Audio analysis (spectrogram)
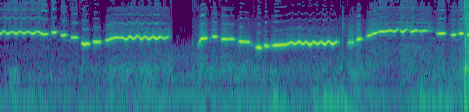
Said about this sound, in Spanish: Te pregunto, ¿sabes silbar? Y si sabes, ¿silbas entonando canciones?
